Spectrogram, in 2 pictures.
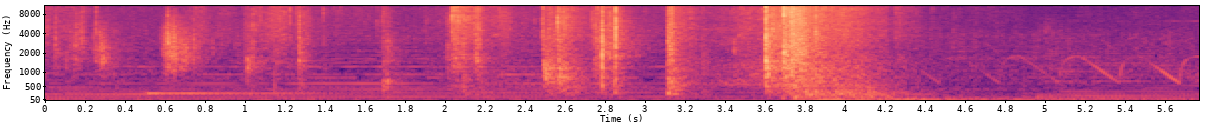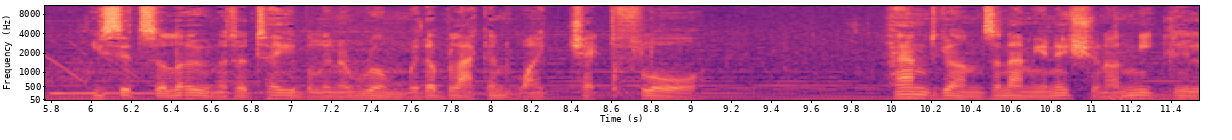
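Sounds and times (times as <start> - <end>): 
paper and file clicks and knocks: 0.0 - 3.8
metal filing cabinet drawer rolling on runners and thudding shut: 2.0 - 4.4
steady droning siren-like tonal background: 4.3 - 6.9
speech: 6.0 - 9.2, 10.0 - 11.5.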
